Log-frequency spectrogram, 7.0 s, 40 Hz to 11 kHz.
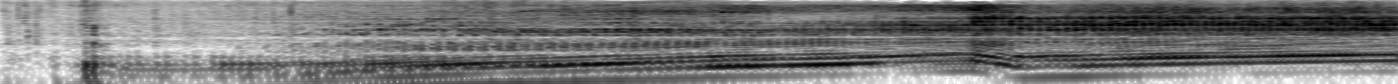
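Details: BMW i8 after exhaust repair (cracked/bad weld and burst flex bellows fixed): revving smoothly, clean rising note, much quieter, no booming, rattle or vibration; exhaust normal.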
